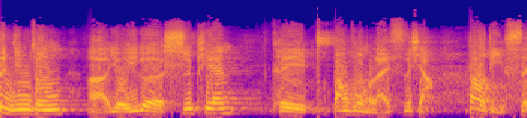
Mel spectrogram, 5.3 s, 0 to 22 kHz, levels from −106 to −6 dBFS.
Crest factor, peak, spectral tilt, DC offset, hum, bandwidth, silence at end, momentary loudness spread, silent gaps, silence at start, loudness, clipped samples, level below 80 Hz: 10 dB; -12 dBFS; -1.5 dB/octave; under 0.1%; none; 13 kHz; 0 s; 8 LU; none; 0 s; -21 LUFS; under 0.1%; -62 dBFS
